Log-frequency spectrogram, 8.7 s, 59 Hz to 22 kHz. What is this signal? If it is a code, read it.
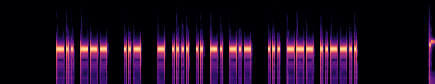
Morse code, heard as a keyed tone, about 25 wpm, 700 Hz. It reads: DO U THINK SO?
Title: Sentences from Top 200 Words and Abbreviations 25wpm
